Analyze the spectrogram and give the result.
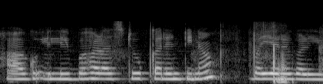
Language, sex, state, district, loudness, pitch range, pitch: Kannada, female, Karnataka, Bidar, -20 LUFS, 250-260 Hz, 255 Hz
